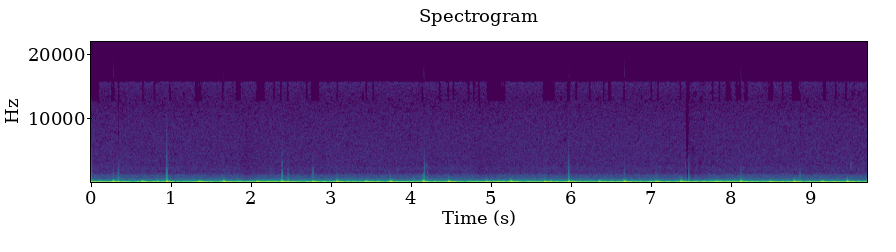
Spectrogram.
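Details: ASMR heartbeat recording: steady, regular low lub-dub thumps of a resting adult heartbeat, soft and even throughout; normal heartbeat.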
